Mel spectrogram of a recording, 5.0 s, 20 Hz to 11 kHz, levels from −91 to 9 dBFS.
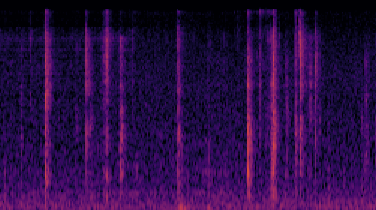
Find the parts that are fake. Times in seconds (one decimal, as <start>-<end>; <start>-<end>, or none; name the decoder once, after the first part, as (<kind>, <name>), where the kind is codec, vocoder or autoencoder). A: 0.0-1.8 (vocoder, WaveNeXt)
